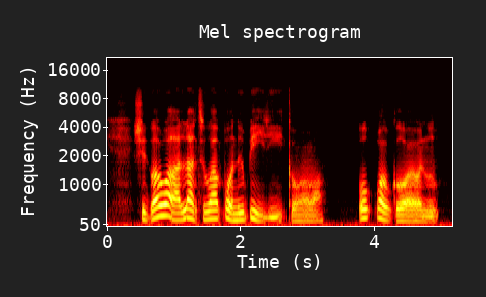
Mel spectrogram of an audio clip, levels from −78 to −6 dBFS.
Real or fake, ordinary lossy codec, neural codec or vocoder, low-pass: fake; none; autoencoder, 22.05 kHz, a latent of 192 numbers a frame, VITS, trained on many speakers; none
